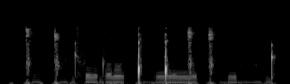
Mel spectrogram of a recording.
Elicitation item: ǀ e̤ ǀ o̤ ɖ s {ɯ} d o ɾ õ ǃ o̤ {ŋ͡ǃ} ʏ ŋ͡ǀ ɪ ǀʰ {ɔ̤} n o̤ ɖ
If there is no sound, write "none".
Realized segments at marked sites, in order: ɯ, ŋ͡ǃ, o̤

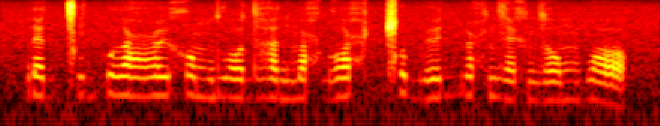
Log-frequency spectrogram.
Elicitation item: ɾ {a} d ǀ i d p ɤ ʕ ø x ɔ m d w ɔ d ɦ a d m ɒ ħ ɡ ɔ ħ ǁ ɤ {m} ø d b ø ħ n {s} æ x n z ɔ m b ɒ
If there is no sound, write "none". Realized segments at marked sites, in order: æ, b, z

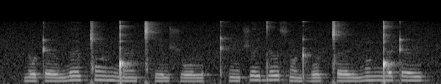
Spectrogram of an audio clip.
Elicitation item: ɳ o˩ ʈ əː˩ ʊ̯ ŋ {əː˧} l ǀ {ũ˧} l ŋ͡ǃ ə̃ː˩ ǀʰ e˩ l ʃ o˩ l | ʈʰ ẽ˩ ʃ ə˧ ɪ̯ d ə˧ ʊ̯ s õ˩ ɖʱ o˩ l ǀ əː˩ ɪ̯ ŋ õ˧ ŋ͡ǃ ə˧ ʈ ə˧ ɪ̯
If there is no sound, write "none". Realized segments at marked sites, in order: əː˧, õ˧

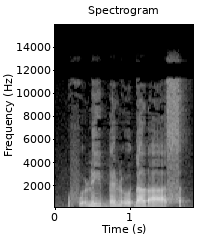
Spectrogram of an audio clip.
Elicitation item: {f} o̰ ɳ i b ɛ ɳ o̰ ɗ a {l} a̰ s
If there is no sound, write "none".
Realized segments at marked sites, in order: f, ɽ

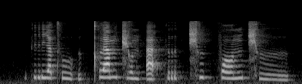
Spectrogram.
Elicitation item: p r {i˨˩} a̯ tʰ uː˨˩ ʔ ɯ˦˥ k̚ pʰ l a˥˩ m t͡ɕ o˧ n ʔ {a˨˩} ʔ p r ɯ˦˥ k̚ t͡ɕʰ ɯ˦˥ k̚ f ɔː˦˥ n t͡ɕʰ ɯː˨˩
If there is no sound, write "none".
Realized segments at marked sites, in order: i˧, a˨˩

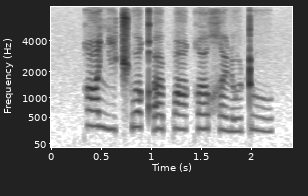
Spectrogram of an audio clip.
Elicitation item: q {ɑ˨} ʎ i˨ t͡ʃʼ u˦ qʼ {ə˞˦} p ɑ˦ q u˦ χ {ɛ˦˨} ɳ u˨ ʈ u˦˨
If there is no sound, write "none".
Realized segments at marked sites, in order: ɑ˦, ə˞˦, ə˦˨

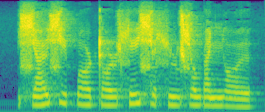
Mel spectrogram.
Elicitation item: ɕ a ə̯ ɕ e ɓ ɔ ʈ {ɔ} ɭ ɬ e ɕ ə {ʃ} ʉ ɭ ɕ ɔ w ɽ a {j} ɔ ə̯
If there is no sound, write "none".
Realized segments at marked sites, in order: ɔ, ɬ, ɲ

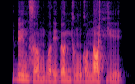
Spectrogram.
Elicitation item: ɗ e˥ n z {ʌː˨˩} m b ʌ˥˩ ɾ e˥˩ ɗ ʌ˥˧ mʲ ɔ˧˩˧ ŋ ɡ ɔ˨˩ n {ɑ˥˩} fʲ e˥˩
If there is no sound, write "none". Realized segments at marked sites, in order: ʌ˨˩, ɑ˥˩

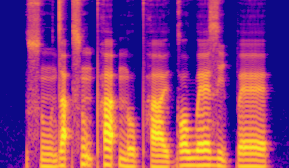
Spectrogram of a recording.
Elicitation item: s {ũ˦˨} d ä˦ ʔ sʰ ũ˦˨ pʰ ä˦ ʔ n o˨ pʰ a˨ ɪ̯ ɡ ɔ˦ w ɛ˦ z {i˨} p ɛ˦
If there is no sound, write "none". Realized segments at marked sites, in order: ũ˨, ḭ˦˨

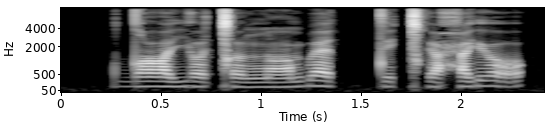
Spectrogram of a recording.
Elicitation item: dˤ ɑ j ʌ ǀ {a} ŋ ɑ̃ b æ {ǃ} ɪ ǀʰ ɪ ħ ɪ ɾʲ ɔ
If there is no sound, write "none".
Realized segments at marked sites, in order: ʌ, tː

